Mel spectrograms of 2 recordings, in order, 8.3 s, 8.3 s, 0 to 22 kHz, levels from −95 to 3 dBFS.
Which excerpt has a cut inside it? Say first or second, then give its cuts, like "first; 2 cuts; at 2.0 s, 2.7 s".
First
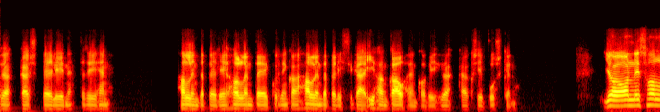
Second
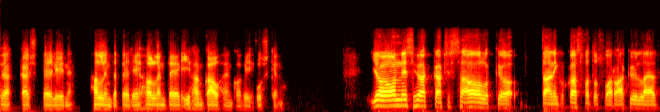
second; 4 cuts; at 1.0 s, 2.3 s, 3.2 s, 5.2 s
